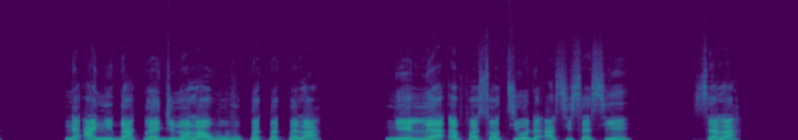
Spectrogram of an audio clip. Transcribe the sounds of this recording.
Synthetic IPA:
nɛ̃˦ʔa˨ɲĩ˨ɡ͡ba˨k͡plɛ˦ɛ˦d͡ʑi˦nɔ̃˨la˦wo˦vu˦vu˦k͡pɛ˨k͡pɛ˨k͡pɛ˨la˦ | ɲɛ̃˦lɛ˦a˨ʔɛ˦ɸɛ˦sɔ˦t̪i˦wo˦ɖɛ˦ʔa˨si˦sɛ˦sĩ˦ɛ̃˦ | sɛ˦la˦

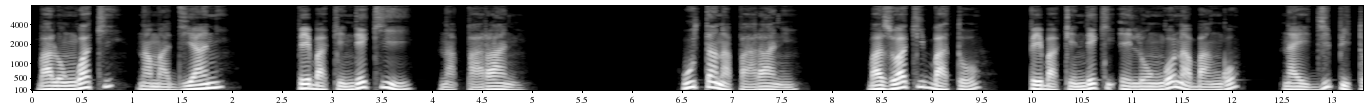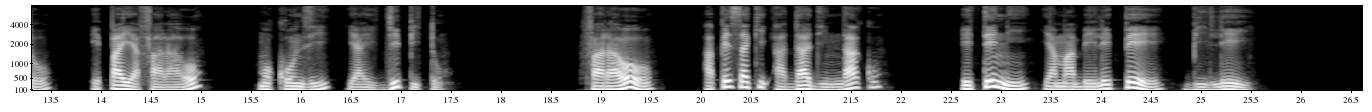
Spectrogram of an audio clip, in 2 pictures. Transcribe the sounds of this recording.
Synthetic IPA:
ba˨lo˨ŋɡwa˦ki˦ | na˨ma˨di˨a˦ni˦ | pe˦ba˨kɛ˨ndɛ˦kʰi˦ | na˨pa˨ʁa˦ni˨ | u˦ta˦na˨pa˨ʁa˦ni˨ | ba˨zwa˦ki˦ba˨to˨ | pe˦ba˨kɛ˨ndɛ˦ki˦ʔe˨lɔ˨ŋɡɔ˦na˨ba˨ŋɡo˦ | na˨e˨d͡ʒi˦pi˨to˨ | e˨pa˦i˨ja˨fa˨ʁa˨o˦ | mo˨ko˨nzi˨ | ja˨e˨d͡ʒi˦pi˨to˨ | fa˨ʁa˨o˦ | a˨pe˦sa˦ki˦ʔa˨da˦di˨nda˦ko˦ | e˨tɛ˦ni˨ja˨ma˨be˨le˦pe˦ | bi˨le˦i˨

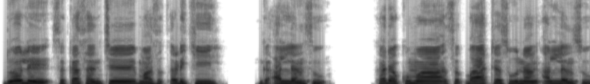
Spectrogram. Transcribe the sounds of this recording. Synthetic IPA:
doː˦le˨su˨kɐ˦sɐ˨nt͡ʃe˦maː˨s̬uː˦sʼɐ˦ɽkʲiː˦ | ɡa˨ʔa˦lːɐ˨nsu˨ʔ | kɐ˦da˨kʷʊ˦ma˦su˨ɓaː˦ta˨suː˦nɐ˦ŋʔa˦lːɐ˨nsu˨ʔ

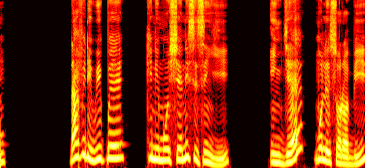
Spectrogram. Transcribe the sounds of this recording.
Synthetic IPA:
da˨˧˦fi˦di˨wi˨˦k͡pe˦ | ki˦nĩ˧mo˧ʃe˧nĩ˦sĩ˦˨sĩ˨˦˨ji˨˦ | n̩ĩ˨d͡ʒɛ˨˦mo˧le˧˨sɔ˨ɾɔ˨bi˨˦

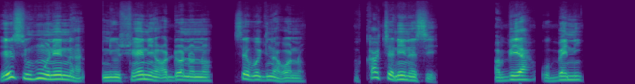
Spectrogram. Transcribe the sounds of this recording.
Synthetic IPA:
jeː˦su˨˦ɦũ˦˨nɪ̃˦nã̰˨n̩˨ɪ̃˨o˨sᶣɛ̃˦nɪ̃˨ɛ˨ɔ˨dɔ˦nʊ̃˦nʊ̃˦ | sɛ˦˨wd͡ʑi˦nã˨hɔ˦nʊ̃˦ | ɔ˨kʰa˦t͡ɕʰɛ˨nɪ̃˦nã˨sɛ̰˨ | ɔ˨bɪ˦a˦ʔɔ̰˨bæ˦nĩ˦

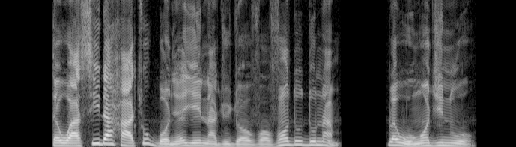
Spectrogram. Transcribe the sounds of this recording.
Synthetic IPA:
t̪ɛ˨wo˨a˨si˦ɖa˦xa˨t͡ʃo˦ɡ͡bɔ˨ɲɛ̃˨e˦jɛ˦nã˨d͡ʒu˨d͡ʒɔ˨vɔ˨vɔ̃˦d̪o˦d̪o˦nã˨m | k͡plɛ˦wo˨ŋɔ̃˦d͡ʑi˦nũ˦wo˦

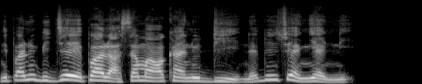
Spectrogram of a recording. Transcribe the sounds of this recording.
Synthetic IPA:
ɲĩ˨pʰa˦nʊ̃˦bi˨d͡ʑe˦˨pʰa˦˨lo˨a˨sɛ̃˦mã˨wɔ˦kʰã˦nʊ̃˦diː˦˨˦nã˨bi˦n̩˦sʊ˦ɛ˨ɲ˦ɛ̃˦˨n̩˨nĩ˦

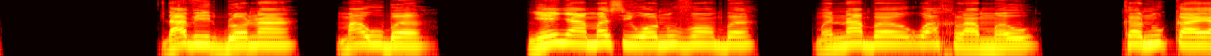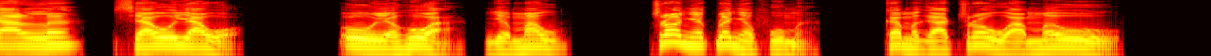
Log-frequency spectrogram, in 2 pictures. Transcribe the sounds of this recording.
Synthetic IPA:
d̪a˦vi˦d̪̚ɡ͡blɔ˨nã˦ | mã˦wu˦bɛ˦ | ɲɛ̃˨˦ɲã˦˨mɛ̃˨si˨wɔ˦nũ˦vɔ̃˦bɛ˦ | mɛ̃˨nã˦bɛ˦wo˦a˦xl̃ã˨mɛ̃˨wo˦ | kɛ˦nũ˦ka˦ɛ˦a˨lɛ̃˦ | si˨a˨wo˦ja˦wɔ̰˨ | o˦je˨ɦo˦wa̰˨ | ɲɛ̃˨mã˦wu˦ | t͡ʃɾɔ̃˦ɲɛ̃˨k͡plɛ˦ɲɛ̃˨ɸo˨mɛ̰̃˨ | kɛ˦mɛ̃˨ɡa˨t͡ʃɾɔ˦wu˨a˨mɛ̃˦wo̰˦˨

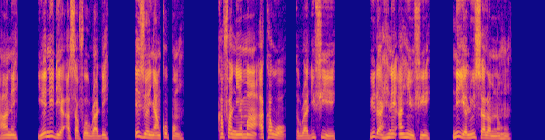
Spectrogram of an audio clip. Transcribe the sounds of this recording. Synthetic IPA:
a˨nɪ̃˦ | jɛ˦nɪ̃˦dɪ˨ɛ˨ʔa˨sa˨fʊ˨æ˨wu˨ɾa˨dɪ˦ | i˦s̬ɾaː˦˨ɲã˨ŋkʰo˦pʰɔ̃˨n | kʰã˦fa˦nɪ̃˦ɛ˦mã˦˨ʔa˦kʰa˦wɔ˨ | æ˨wu˨ɾa˨dɪ˦fi˦e˦ | ju˦da˨ɦɪ̃˦nɪ̃˦ʔa˦hɪ̃˦m̩˨fi˦e˦ | nɪ̃˦jɛ˨ɾu˦sa˦lã˨mnʊ̃˦ɦʊ̃˦

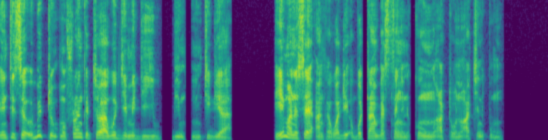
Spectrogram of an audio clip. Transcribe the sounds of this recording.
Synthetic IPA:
n̩˨tʰi˨sɛ˨o˨bi˦tʰũ˨mʊ̃˨fɾã˦ŋkɪ˨t͡ɕʰɛ˦a˦˨wɔ˦d͡ʑi˦e˨mĩ˦di˦bi˨hũ˨n̩˨tʰi˦dɪ˨˦a˨ | ɛ˨jɪ˦mã˨nʊ̃˦sɛ˦ʔã̰˨ŋkʰa˨wɔ˦dɪ˦ʔɔ˨bʊ˦tʰã˦nbɛ˦sɪ̃˦ŋ˨nɪ̃˨kʰũ˦mũ˦a˦tʰʊ˨nʊ̃˦ʔa̰˨t͡ɕʰɪ˦nɪ̃˦pʰʊ˨mũ˦

